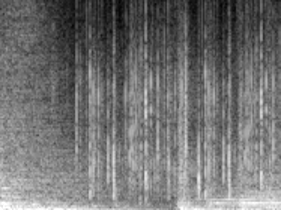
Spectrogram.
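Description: Dramatic background music with cracking, splintering wood sound effects as a tree is toppled.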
